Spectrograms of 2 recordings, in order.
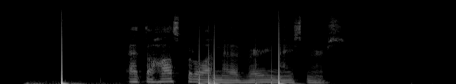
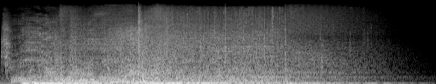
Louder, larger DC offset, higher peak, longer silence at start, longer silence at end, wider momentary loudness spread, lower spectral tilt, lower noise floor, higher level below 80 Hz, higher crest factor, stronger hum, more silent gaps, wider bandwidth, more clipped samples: second, -43 LUFS vs -15 LUFS; neither; second, -12 dBFS vs 0 dBFS; first, 0.25 s vs 0 s; first, 1.15 s vs 0.45 s; second, 11 LU vs 16 LU; about the same, -5 dB/octave vs -5 dB/octave; first, -81 dBFS vs -40 dBFS; second, -46 dBFS vs -16 dBFS; first, 30 dB vs 14 dB; neither; neither; second, 13.5 kHz vs 17 kHz; neither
